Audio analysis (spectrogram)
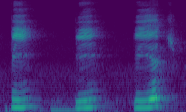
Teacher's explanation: ये साउंड दोनों होंठों को बंद करके आवाज़ ब्लॉक करके फिर मुंह से बाहर निकाली जाती है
